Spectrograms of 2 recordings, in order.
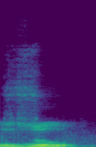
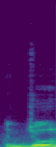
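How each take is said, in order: First: The word begins with a z sound. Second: The word begins with a j sound. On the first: The speaker calls it right. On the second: The speaker calls it wrong. "जू नहीं है"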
